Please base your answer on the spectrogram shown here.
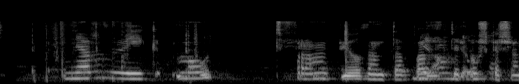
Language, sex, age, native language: Icelandic, female, 18-19, Icelandic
